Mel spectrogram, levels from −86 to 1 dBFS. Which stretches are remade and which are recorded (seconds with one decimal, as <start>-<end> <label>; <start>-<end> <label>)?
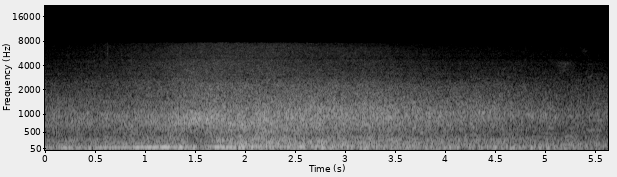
0.0-0.5 recorded; 0.5-5.6 remade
